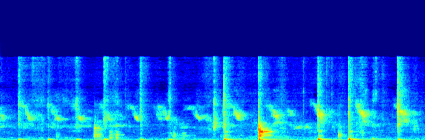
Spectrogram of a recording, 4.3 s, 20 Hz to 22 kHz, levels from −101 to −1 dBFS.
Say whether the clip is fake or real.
fake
